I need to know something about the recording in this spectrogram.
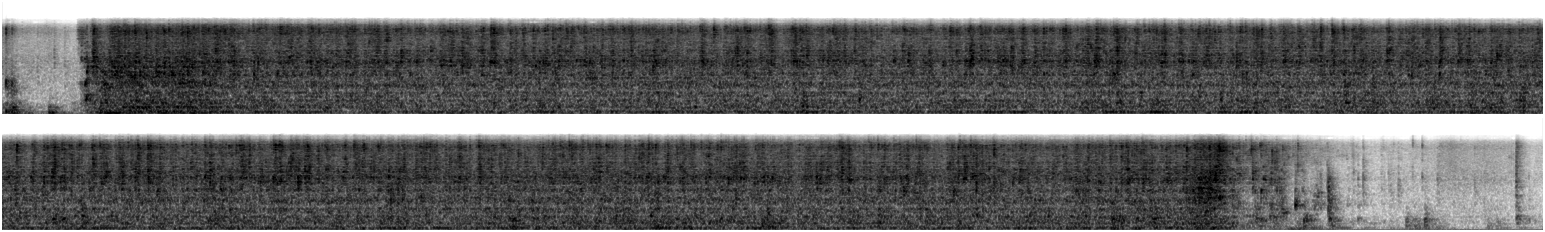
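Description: Water running steadily from a tap into a bathtub. It comes on suddenly about a second in and tails off a couple of seconds before the end.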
